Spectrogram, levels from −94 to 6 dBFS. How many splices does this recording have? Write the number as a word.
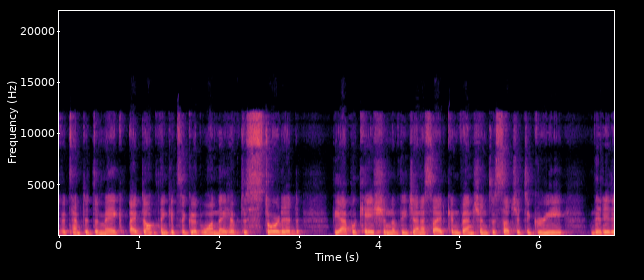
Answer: zero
